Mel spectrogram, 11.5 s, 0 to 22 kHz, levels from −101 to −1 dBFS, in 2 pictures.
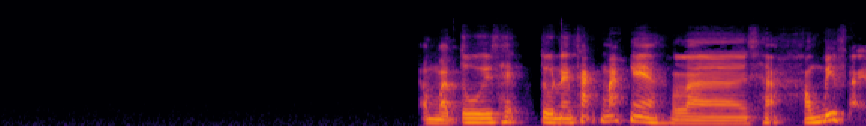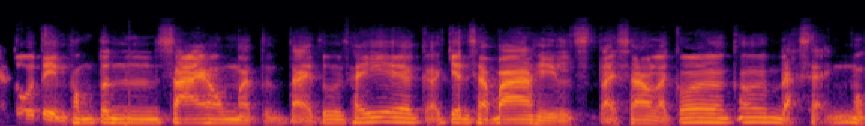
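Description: Speech with compressed frames skipped: at 6.60 s and from 9.31 to 9.33 s the decoder drops a single 23.2 ms frame, so about 20 ms of audio vanishes.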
